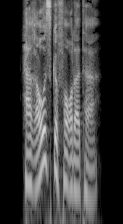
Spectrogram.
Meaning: inflection of herausgefordert: 1. strong/mixed nominative masculine singular 2. strong genitive/dative feminine singular 3. strong genitive plural
- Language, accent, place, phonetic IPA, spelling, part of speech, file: German, Germany, Berlin, [hɛˈʁaʊ̯sɡəˌfɔʁdɐtɐ], herausgeforderter, adjective, De-herausgeforderter.ogg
